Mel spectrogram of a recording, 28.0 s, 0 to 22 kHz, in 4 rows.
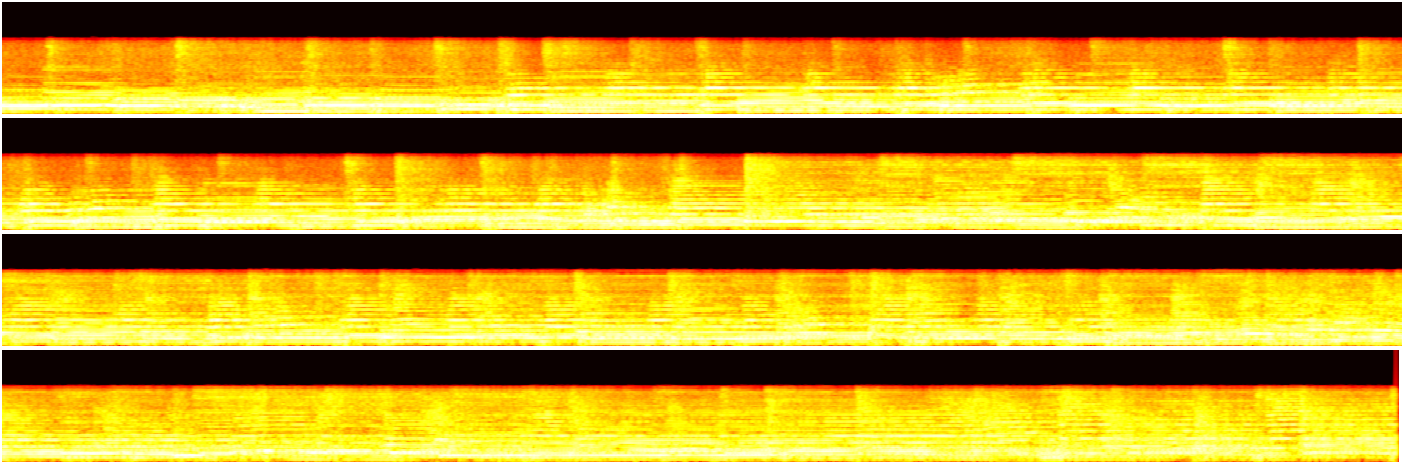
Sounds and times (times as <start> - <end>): Jazz: 0.0 - 27.9
Orchestra: 0.0 - 27.9
String section: 2.2 - 27.9.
